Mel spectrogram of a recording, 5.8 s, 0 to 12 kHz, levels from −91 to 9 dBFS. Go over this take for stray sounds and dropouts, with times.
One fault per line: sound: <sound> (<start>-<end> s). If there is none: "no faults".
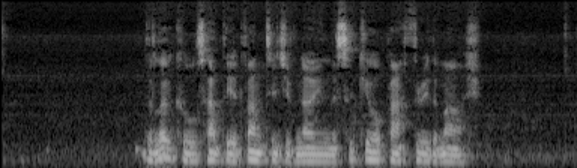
no faults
